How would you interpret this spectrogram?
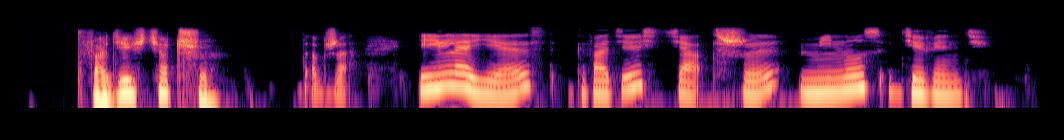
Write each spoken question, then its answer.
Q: Ile jest 23 minus 9?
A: Czternaście.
